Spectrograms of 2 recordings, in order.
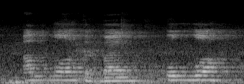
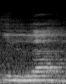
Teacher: Sebelumnya itu harakatnya fathah damah jadi tebal.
